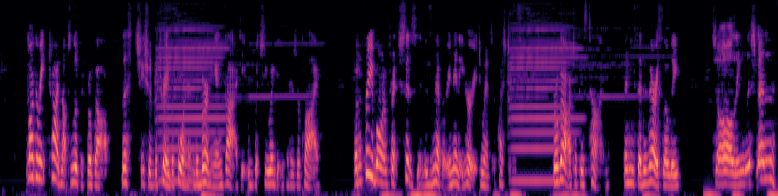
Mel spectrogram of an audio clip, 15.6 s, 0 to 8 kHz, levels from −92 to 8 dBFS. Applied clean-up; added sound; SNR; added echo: classical method Wiener filter.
